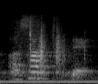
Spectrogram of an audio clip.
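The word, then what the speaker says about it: あさって: Asatte. Asatte. It's got a small tsu in it, not because of being any kind of te form or anything like that.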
